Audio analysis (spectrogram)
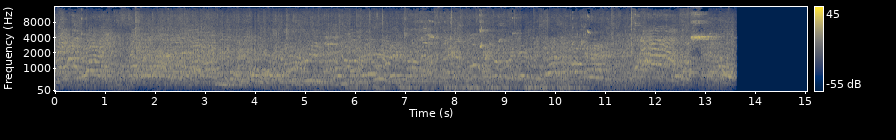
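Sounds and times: players calling out: 0.0 - 13.6
basketballs dribbling on gym floor: 5.8 - 10.3.

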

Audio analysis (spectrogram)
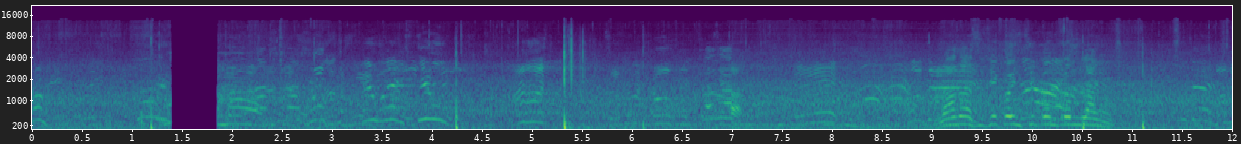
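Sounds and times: footballers shouting: 0.0 - 12.0
ball being kicked: 5.3 - 6.2.

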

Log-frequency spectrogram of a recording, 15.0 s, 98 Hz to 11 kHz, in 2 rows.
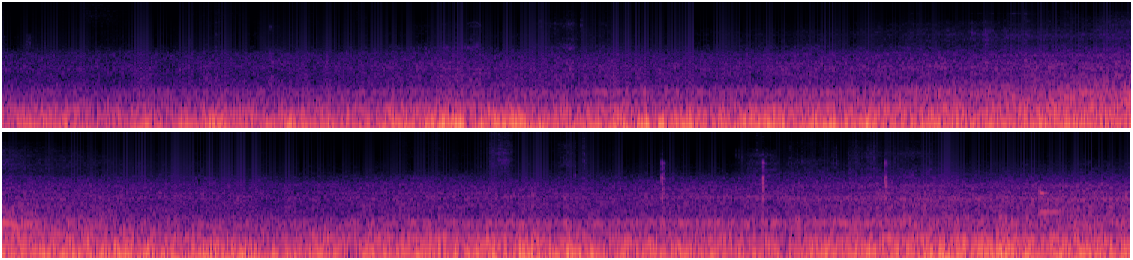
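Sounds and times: tyre and road noise in car: 0.0 - 15.0.

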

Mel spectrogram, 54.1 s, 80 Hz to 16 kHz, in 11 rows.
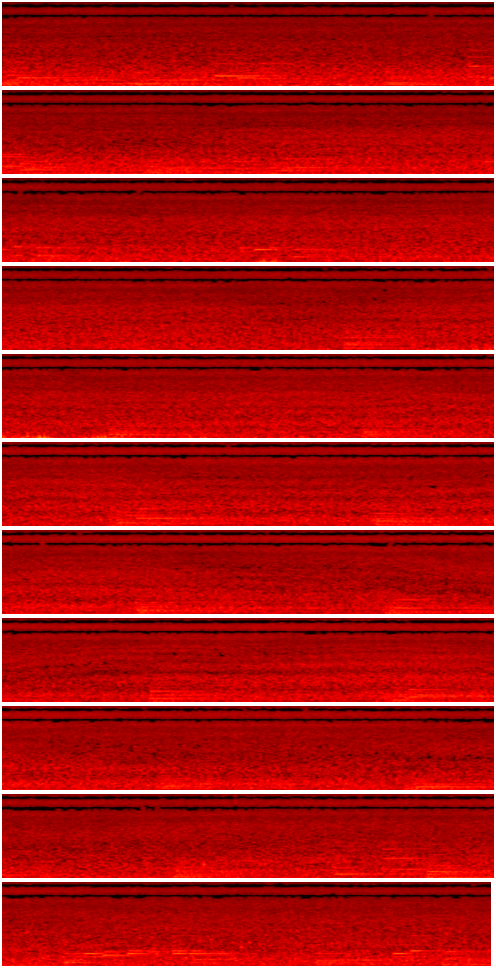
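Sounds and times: rush of falling water: 0.0 - 54.0
soft background music: 0.0 - 54.0.

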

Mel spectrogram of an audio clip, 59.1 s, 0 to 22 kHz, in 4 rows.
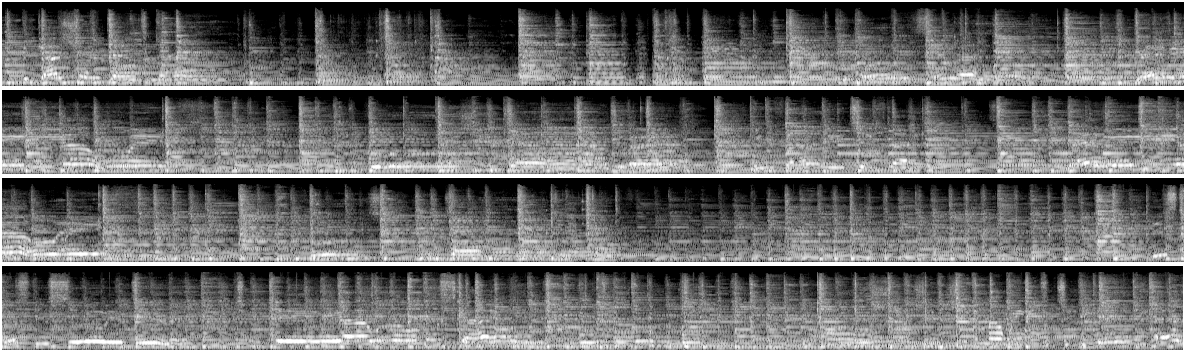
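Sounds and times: acoustic guitars strumming: 0.0 - 59.0
sliding melodic lead line: 0.0 - 59.0.

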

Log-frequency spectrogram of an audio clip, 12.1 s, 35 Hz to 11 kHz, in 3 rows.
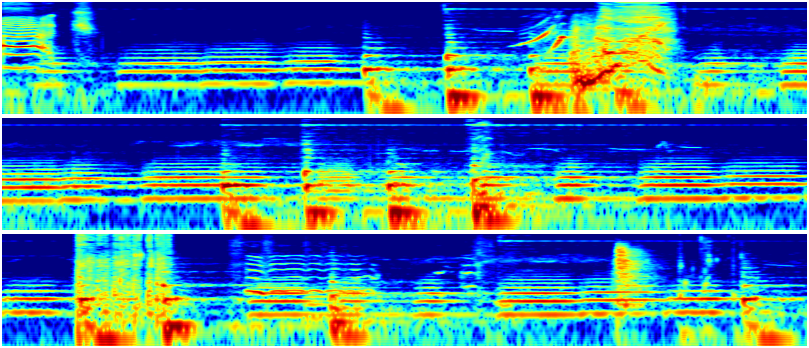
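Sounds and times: low brass cartoon music: 0.5 - 12.0.

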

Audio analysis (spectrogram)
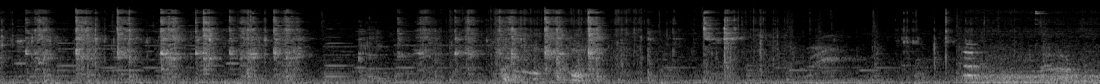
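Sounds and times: brittle discs clinking together: 0.0 - 8.1, 8.8 - 9.6.

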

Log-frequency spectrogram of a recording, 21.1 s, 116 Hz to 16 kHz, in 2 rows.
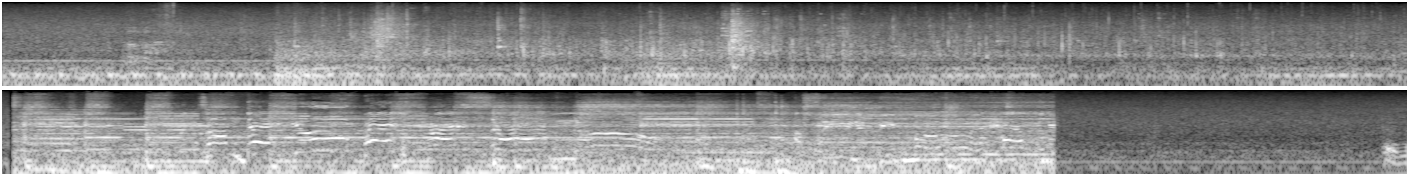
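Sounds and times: van engine humming: 0.0 - 21.0
music with singing: 10.6 - 18.5.

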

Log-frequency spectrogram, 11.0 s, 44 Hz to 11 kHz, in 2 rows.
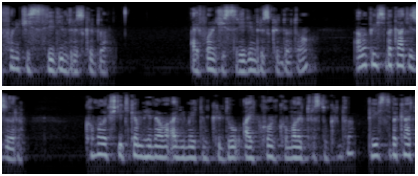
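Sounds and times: person speaking: 0.0 - 1.7, 2.5 - 5.9, 6.6 - 11.0.

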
